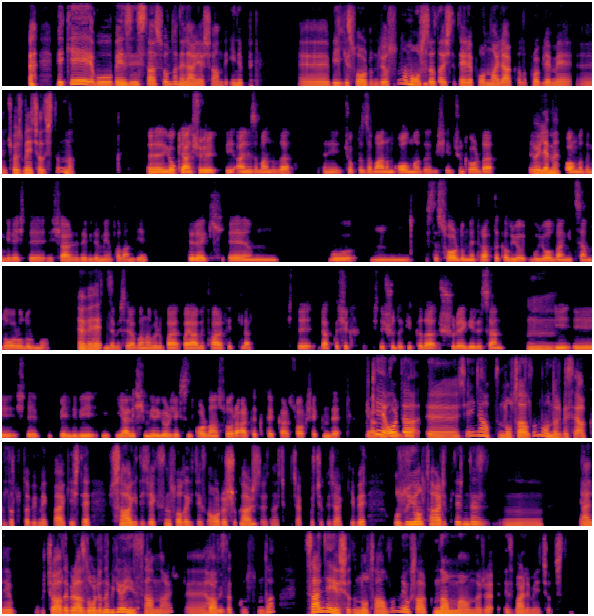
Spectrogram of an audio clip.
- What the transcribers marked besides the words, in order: other background noise; "şarj" said as "şarz"; tapping
- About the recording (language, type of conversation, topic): Turkish, podcast, Telefonunun şarjı bittiğinde yolunu nasıl buldun?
